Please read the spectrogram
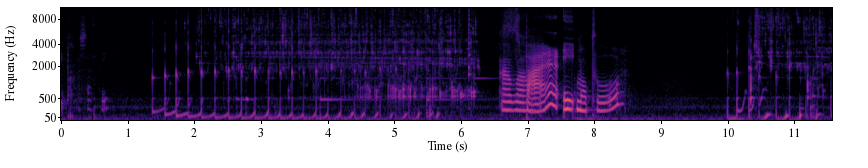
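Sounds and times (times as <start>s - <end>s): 
speech: 0.3s - 0.9s, 6.6s - 8.5s
Pinot noir rosé wine pouring from a bottle into a glass: 1.6s - 6.4s, 10.0s - 11.5s.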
